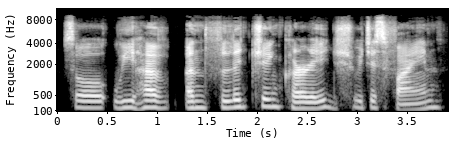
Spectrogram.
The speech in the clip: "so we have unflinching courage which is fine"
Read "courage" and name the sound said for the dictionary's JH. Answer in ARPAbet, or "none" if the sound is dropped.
JH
